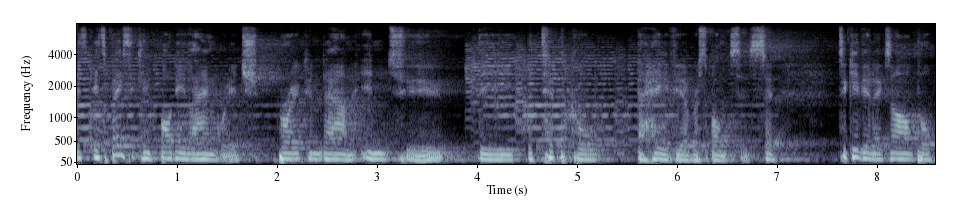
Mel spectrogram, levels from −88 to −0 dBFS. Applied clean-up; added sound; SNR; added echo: none; Guitar; 17 dB; reverberation time 2.2 s.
